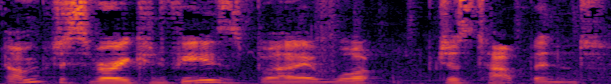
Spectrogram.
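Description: A man co-hosting a movie-riffing chat, with dry, sarcastic quips. His voice sits fairly high and moves a lot. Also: expressive, unhurried, poor audio. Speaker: co-host.

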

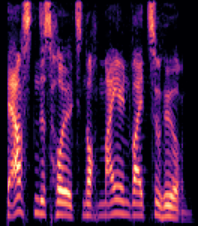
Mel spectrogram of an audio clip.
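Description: A man's voice: on the high side, measured pace, a little mellow, slight background noise. A man narrating a radio play in a dramatic, scripted storytelling style.

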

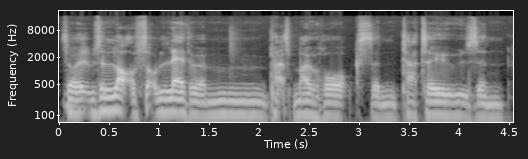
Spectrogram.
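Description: A man's voice: lowish voice, little pitch movement, moderate pace, a little mellow. A middle-aged man hosting a podcast, chatting casually and hesitantly about music fandom, often rambling and correcting himself. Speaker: podcast host.

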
